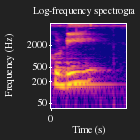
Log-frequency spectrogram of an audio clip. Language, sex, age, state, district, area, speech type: Telugu, male, 45-60, Andhra Pradesh, Eluru, rural, read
